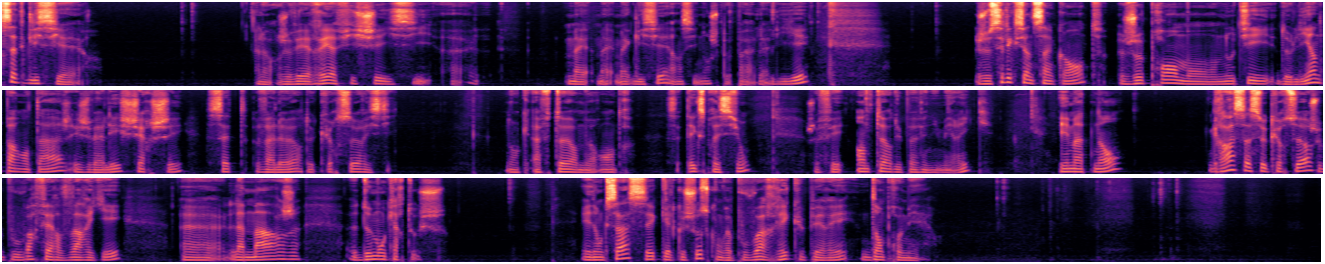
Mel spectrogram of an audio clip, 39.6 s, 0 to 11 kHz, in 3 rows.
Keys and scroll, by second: 21.8 Home, 36.7-37.8 typing.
